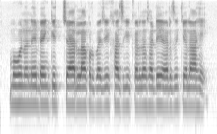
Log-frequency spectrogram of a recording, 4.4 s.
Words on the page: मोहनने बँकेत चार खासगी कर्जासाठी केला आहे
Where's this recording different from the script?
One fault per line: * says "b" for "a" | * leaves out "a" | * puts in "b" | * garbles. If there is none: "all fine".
* puts in "लाख रुपयांच्या"
* puts in "अर्ज"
